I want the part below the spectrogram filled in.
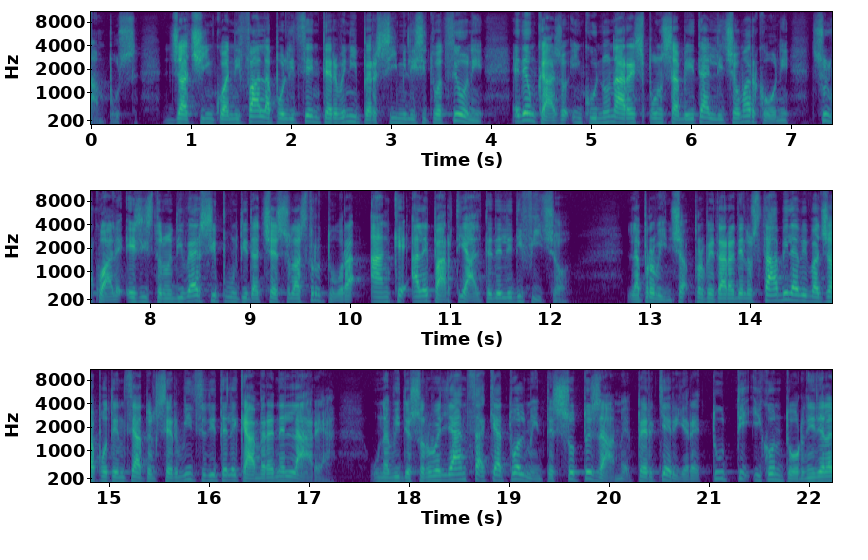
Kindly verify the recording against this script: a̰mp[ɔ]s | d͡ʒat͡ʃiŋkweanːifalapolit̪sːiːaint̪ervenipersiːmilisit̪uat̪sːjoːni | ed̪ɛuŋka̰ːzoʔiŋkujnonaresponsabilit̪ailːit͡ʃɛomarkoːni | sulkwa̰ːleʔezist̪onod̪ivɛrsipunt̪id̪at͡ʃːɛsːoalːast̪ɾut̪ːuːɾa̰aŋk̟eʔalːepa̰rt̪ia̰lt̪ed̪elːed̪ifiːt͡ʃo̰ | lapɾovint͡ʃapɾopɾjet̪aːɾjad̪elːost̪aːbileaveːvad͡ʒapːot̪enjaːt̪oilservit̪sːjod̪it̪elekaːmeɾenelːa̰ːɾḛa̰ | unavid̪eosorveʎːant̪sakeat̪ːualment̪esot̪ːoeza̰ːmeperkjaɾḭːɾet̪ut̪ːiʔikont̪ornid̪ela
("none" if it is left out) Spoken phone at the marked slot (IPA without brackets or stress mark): u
